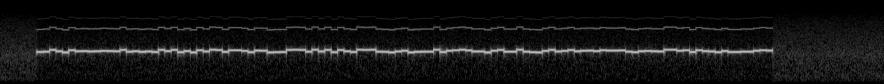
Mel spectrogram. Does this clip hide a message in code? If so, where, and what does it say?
Yes: multi-tone FSK (Olivia or MFSK type), about 250 Hz wide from 0.4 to 7.7 s, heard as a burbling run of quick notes, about 15.625 baud.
